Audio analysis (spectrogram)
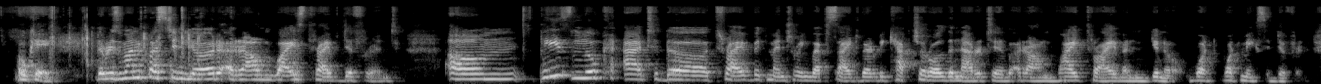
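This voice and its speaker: A woman with a medium pitch and a somewhat breathy voice talks at a moderate pace with very wide pitch swings. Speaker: mentoring program founder. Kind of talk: live Q&A talk. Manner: halting with fillers.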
